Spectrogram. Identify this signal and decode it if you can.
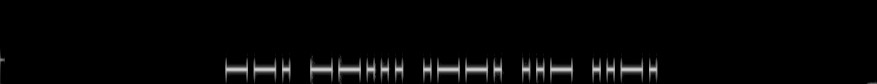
Morse code, heard as a keyed tone, about 17 wpm, 700 Hz. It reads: G7PUF
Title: DXCC-100 Call Signs - 5 Characters - 17wpm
